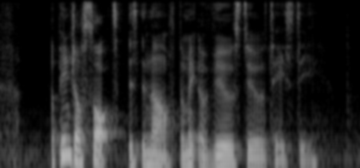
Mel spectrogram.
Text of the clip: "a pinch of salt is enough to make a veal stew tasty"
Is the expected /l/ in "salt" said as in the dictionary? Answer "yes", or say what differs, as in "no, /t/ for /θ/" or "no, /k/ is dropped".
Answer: no, /l/ is dropped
